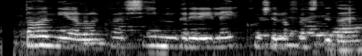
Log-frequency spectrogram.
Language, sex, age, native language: Icelandic, female, 13, Icelandic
